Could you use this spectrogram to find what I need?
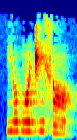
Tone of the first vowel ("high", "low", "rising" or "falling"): high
